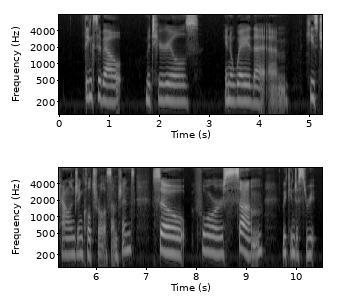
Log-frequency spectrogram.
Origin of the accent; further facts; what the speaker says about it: Miami, Florida, United States; I'm originally from Miami, Florida. I am first-generation American. My family's from Peru. I went to art school in Chicago, went to grad school at NYU.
